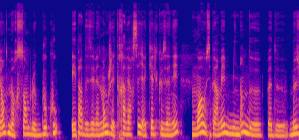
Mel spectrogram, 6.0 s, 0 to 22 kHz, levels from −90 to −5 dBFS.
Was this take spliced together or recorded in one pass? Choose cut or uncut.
cut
